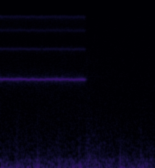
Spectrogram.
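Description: Near silence, with a very faint high steady tone that stops a little after the first second.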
